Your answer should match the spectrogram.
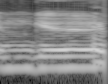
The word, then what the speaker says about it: Imgur: I'm pretty sure it's pronounced Imgur.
